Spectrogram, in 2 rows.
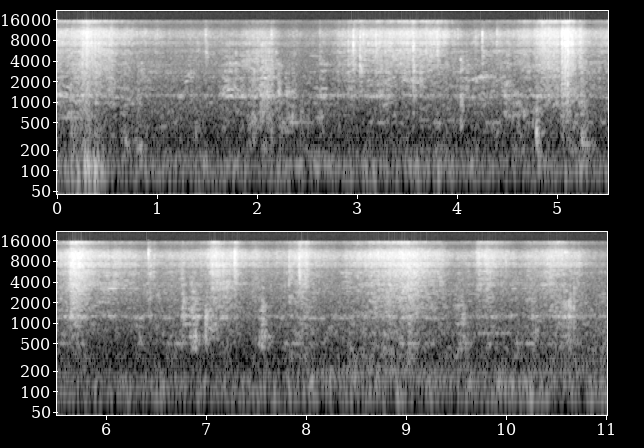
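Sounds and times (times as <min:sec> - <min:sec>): cut grass rustling and crackling: 0:00.0 - 0:11.0.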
